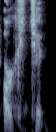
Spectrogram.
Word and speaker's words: Arctic: that's why you see you're pronouncing it incorrectly which confuses your spelling yes sorry it's Arctic yeah I I make sure to pronounce the first C every time so that I remember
